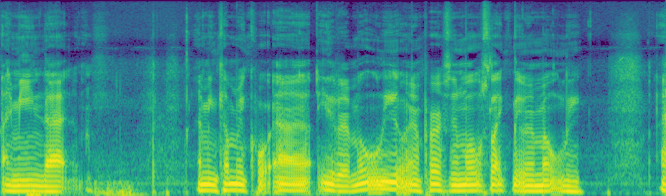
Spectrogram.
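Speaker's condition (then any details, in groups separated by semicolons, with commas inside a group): Cerebral palsy; wheelchair user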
